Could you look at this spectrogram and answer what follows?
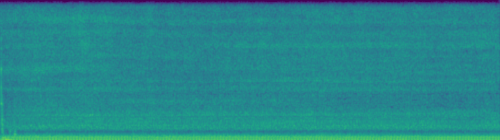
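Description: Hand-held hot-air plastic welding gun running steadily: a constant motor hum under a rush of hot air, as a pond-liner seam is heat-welded.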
